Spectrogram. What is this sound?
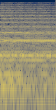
A kinda saw industrial sound.
factory, industrial, machine, machinery, mechanical, noise, robot, robotic, saw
